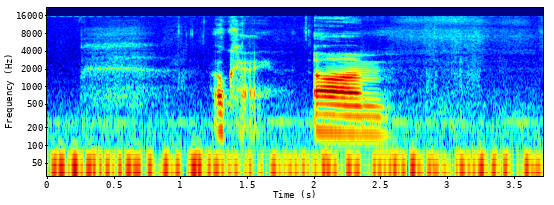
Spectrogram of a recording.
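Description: A woman speaks quietly and briefly.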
